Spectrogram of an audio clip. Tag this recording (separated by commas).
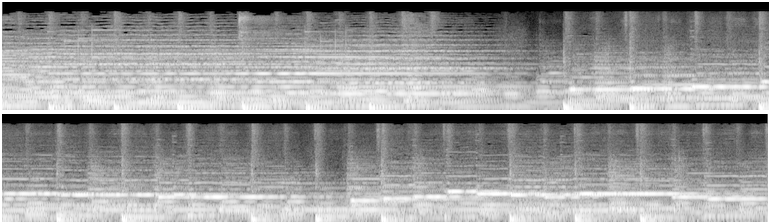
Music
